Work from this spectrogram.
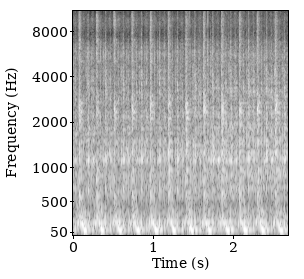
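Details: Kubota EA-300-AR single-cylinder diesel, said to have about 15 hours of use, at low idle: slow, steady thumping about four and a half beats a second, even and unhurried; sound engine.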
